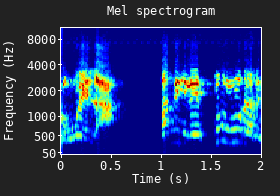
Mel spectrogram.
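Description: Speech only: a voice talking in two short phrases, the second starting about a second in.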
